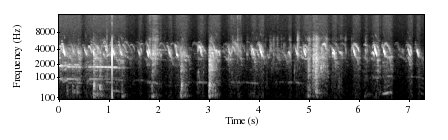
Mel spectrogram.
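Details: Hen feeding her chick: soft repeated clucks with a steady stream of high, thin peeps from the chick, plus scattered knocks and rustling.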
